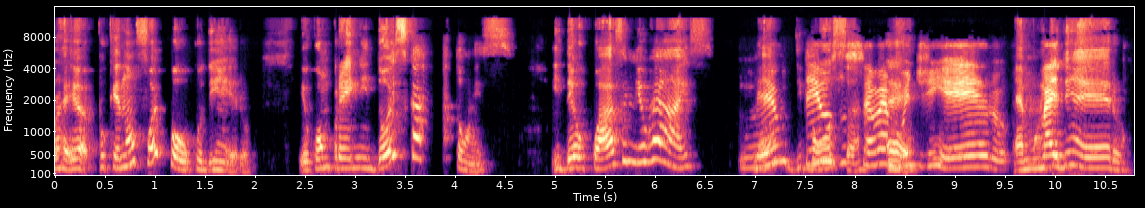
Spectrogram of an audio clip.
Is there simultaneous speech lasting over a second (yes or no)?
yes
